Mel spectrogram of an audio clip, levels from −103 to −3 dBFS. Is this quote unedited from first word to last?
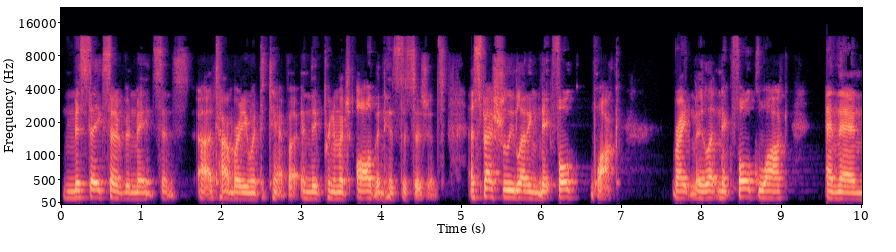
no; 1 cut; at 7.9 s

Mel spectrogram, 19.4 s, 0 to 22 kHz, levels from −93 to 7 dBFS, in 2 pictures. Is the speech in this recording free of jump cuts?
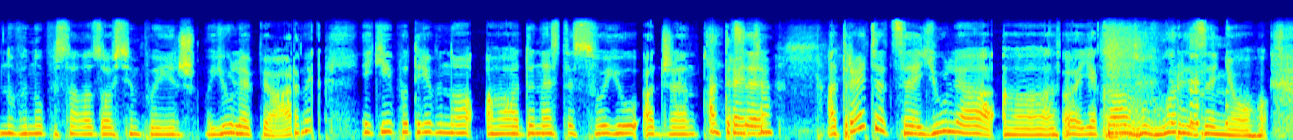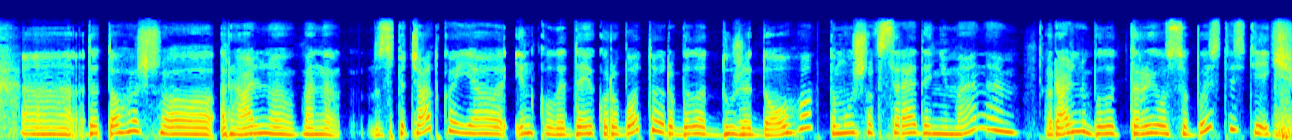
no; 3 cuts; at 5.3 s, 7.9 s, 10.3 s

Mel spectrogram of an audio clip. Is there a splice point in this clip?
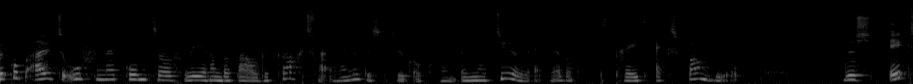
no; 0 cuts

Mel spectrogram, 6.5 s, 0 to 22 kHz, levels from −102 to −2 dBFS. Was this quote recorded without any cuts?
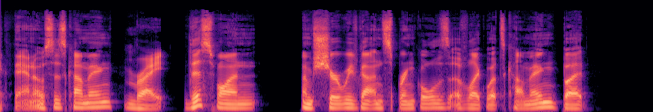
yes; 0 cuts

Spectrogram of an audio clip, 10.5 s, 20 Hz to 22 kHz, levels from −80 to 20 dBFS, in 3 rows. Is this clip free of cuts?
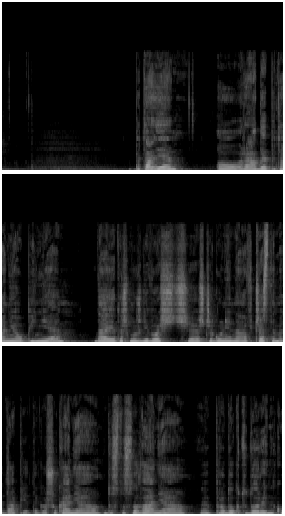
yes; 0 cuts

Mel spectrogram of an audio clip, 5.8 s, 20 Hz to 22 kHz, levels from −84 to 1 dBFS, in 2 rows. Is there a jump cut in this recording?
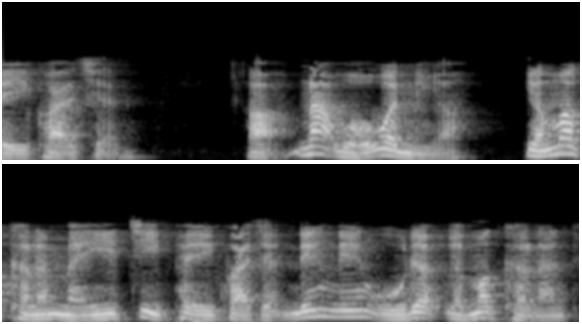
no; 0 cuts

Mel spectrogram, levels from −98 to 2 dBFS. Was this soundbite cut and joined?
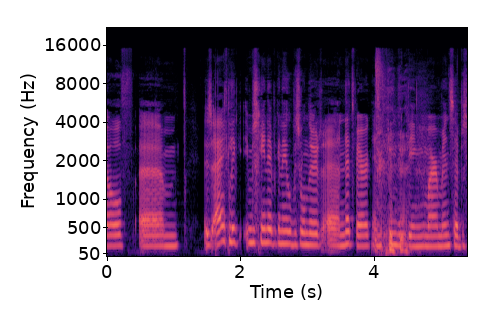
yes; 1 cut; at 4.0 s

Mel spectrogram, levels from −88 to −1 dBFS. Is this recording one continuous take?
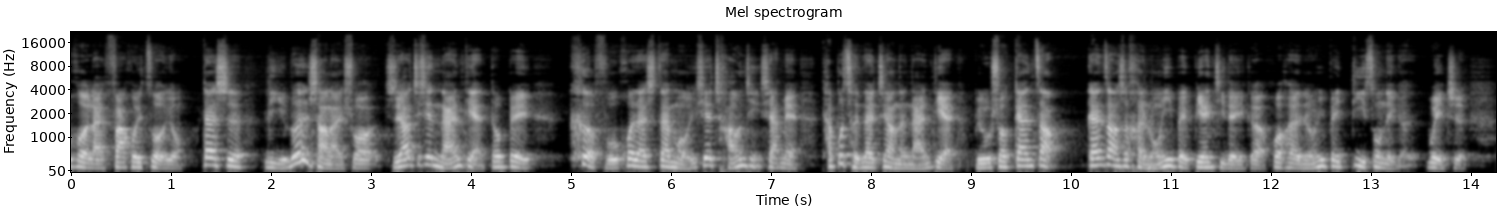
no; 1 cut; at 1.3 s

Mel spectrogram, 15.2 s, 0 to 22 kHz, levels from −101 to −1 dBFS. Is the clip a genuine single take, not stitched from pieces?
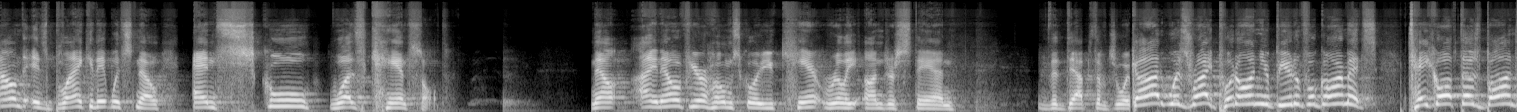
no; 1 cut; at 11.3 s

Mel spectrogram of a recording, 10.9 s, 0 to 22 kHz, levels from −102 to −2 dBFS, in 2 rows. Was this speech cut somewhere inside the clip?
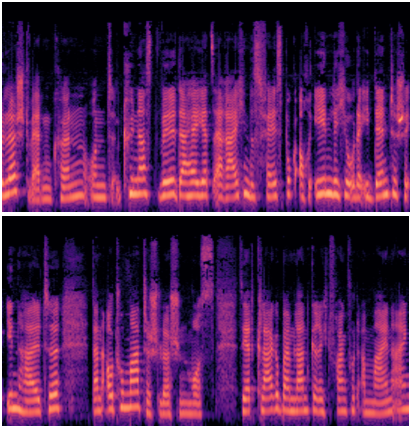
no; 0 cuts

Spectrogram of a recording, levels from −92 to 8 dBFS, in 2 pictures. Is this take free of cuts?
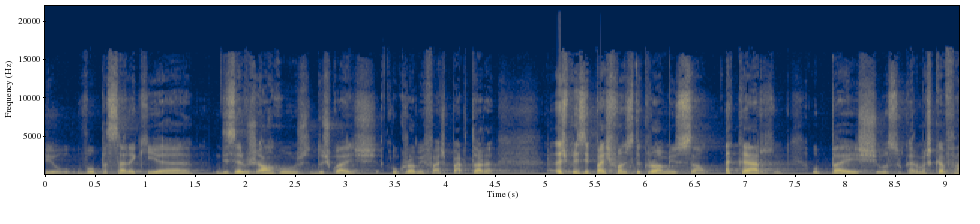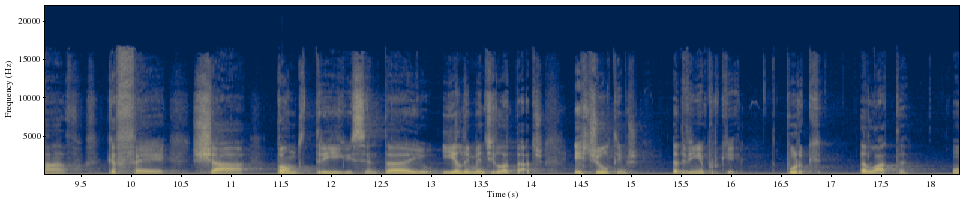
yes; 0 cuts

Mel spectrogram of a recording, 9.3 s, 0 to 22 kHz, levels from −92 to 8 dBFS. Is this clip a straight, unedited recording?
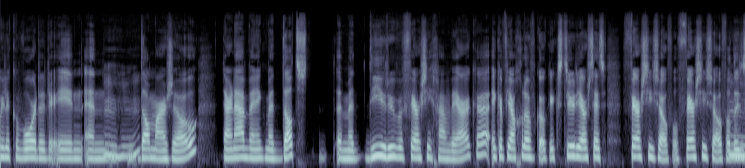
yes; 0 cuts

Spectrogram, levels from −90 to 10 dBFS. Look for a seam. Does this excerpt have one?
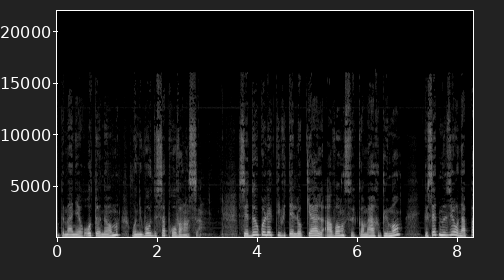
no; 0 cuts

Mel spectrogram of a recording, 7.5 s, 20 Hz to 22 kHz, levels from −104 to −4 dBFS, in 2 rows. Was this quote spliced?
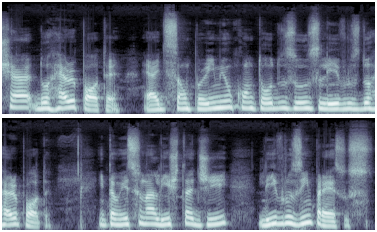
no; 0 cuts

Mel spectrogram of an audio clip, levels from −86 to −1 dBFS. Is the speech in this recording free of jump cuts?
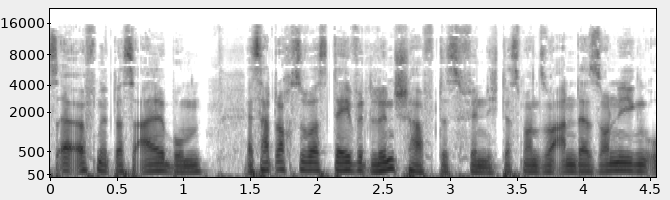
no; 1 cut; at 1.4 s

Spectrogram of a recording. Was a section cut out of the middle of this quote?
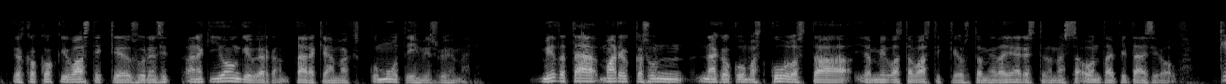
no; 0 cuts

